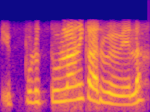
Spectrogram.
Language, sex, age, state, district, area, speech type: Telugu, female, 45-60, Andhra Pradesh, Srikakulam, urban, conversation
